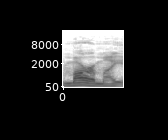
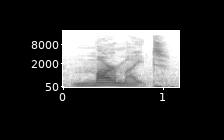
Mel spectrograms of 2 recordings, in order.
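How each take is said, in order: First: The word has three syllables. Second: The word has two syllables. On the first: The speaker calls it wrong. "it's not Maramite" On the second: The speaker calls it right. "it's Marmite. There's no second A"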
